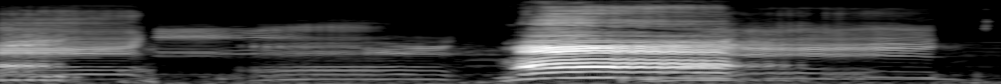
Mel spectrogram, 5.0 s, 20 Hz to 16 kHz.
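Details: Sheep farm chorus of some 30 to 50 ewes and lambs: a string of medium and soft bleats from several animals, with one loud, trembling bleat in the middle lasting about a second.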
